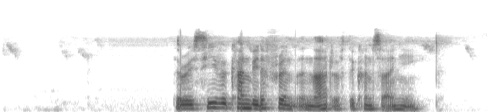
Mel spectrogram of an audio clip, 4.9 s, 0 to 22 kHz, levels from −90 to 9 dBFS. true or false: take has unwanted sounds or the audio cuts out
false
